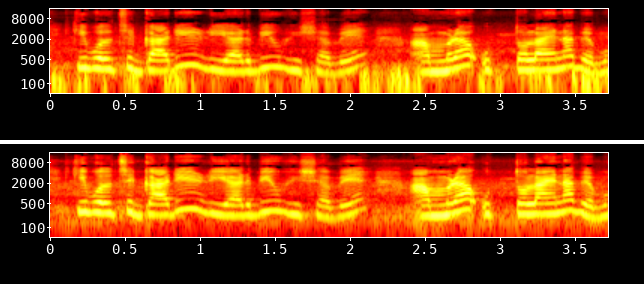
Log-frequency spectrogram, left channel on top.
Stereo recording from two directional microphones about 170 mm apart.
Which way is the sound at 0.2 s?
25° left (ahead or behind).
